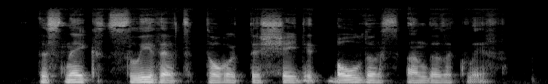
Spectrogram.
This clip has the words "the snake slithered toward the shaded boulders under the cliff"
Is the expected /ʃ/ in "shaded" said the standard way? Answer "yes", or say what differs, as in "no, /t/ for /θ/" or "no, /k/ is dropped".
yes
